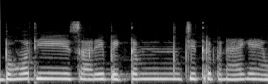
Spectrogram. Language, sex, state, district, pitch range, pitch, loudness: Hindi, female, Chhattisgarh, Raipur, 240-255 Hz, 245 Hz, -13 LUFS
